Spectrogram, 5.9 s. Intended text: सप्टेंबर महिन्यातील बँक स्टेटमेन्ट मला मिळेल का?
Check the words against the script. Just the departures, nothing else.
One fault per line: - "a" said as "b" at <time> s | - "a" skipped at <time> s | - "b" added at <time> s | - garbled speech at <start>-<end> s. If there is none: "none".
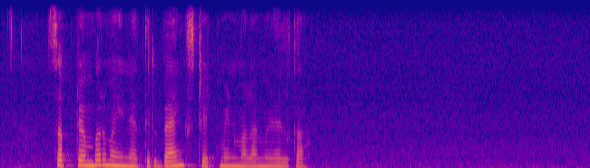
none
